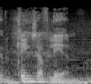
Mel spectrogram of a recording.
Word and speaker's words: Kings of Leon: King of Leon, of Lion, no sé cómo se dice, la verdad, porque... – Kings of Leon.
